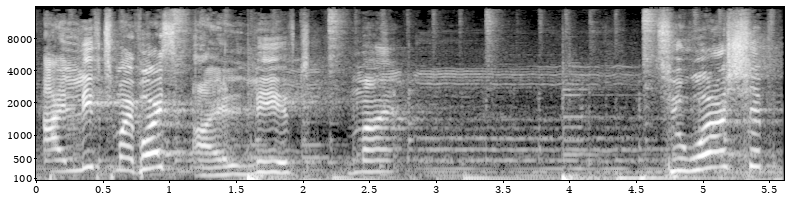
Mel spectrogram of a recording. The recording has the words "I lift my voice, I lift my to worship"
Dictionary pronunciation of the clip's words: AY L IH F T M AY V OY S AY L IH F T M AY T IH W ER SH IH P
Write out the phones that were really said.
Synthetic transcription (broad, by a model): AY L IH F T M AY V OY S AY L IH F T M AY T IH W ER SH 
